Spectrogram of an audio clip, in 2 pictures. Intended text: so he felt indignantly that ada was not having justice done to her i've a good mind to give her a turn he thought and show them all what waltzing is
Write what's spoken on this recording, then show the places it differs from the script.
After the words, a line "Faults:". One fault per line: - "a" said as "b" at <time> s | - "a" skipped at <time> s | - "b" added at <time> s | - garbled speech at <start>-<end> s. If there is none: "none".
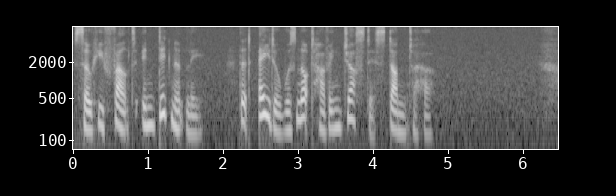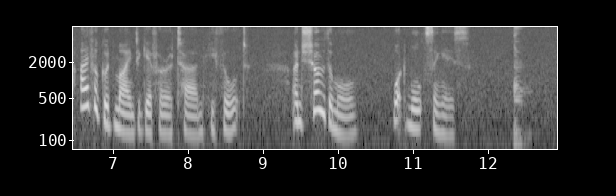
so he felt indignantly that ada was not having justice done to her i've a good mind to give her a turn he thought and show them all what waltzing is
Faults:
none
